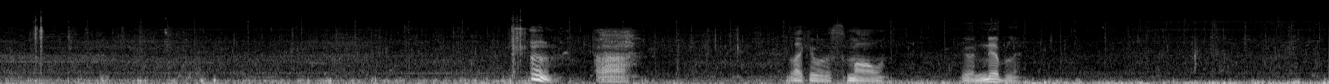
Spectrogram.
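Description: Wind rumbles steadily outdoors over open water.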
